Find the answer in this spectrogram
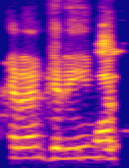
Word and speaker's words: Kadeem: Is that how you say it, Pete? Kadeem? Yeah, Kadeem. A 1:23 time for him US, which is pretty quick.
